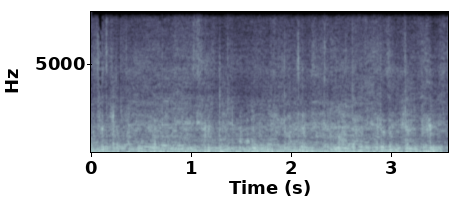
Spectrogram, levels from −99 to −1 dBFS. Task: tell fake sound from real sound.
fake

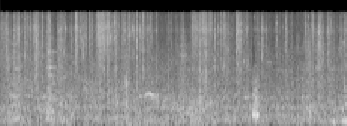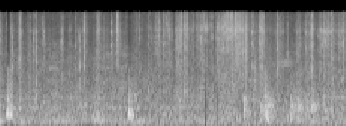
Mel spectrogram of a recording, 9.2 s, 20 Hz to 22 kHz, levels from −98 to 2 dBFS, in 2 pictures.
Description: fake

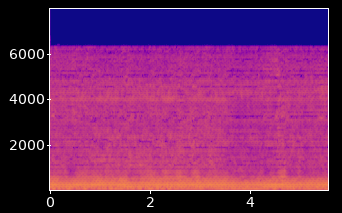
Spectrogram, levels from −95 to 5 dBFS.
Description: fake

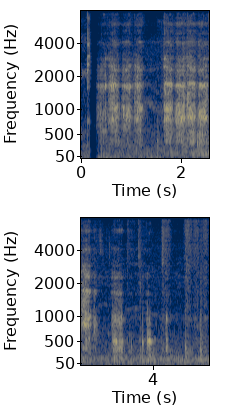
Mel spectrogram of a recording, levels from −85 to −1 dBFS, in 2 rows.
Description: fake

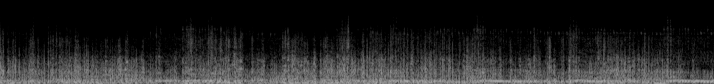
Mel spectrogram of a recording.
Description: real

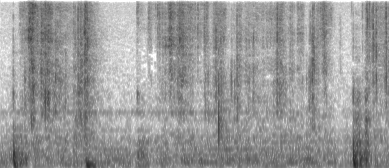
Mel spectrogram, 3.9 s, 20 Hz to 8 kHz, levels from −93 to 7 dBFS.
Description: real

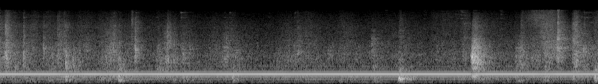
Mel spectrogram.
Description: real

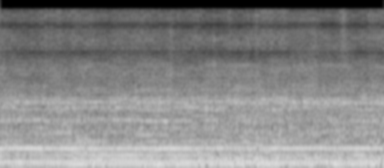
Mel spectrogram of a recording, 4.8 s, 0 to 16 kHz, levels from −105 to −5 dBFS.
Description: fake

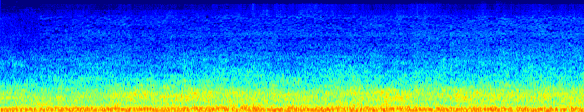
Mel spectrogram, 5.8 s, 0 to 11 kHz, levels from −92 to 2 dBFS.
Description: fake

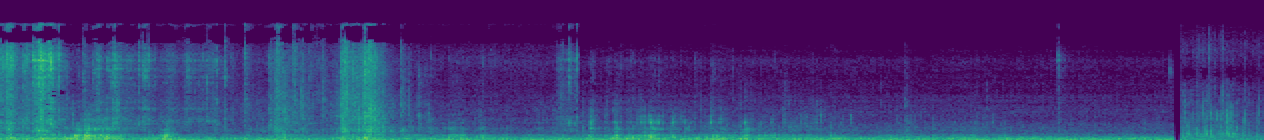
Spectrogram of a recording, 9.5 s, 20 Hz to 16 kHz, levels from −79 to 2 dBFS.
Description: real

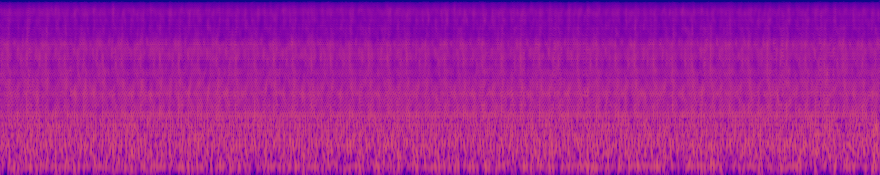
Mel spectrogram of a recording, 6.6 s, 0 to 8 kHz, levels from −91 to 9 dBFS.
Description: fake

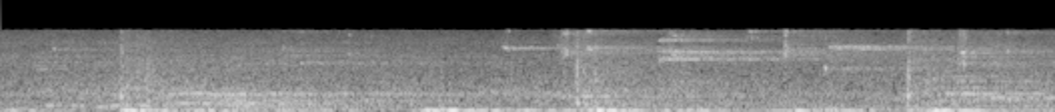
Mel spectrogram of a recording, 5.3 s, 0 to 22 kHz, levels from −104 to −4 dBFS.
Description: real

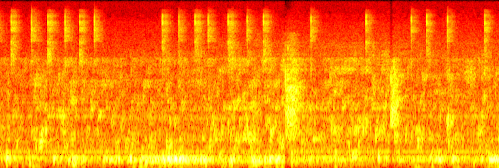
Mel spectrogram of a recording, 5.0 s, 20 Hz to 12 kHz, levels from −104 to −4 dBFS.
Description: real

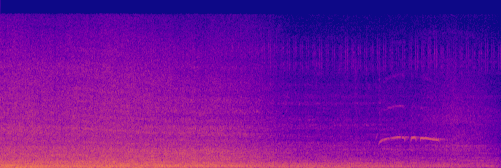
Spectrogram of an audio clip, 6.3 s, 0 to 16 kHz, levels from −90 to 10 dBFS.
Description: fake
